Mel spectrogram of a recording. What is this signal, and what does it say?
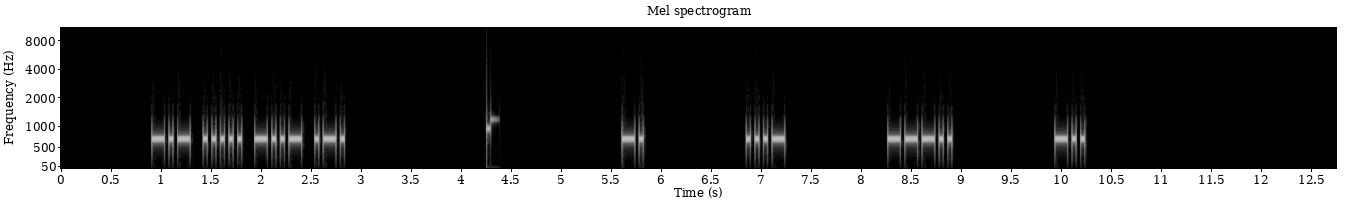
Morse code, heard as a keyed tone, about 27 wpm, spaced as for 12 wpm, 700 Hz. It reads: K5XR NV8D
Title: USA Call Signs - 4 Characters - 8x Character Spacing - 28wpm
